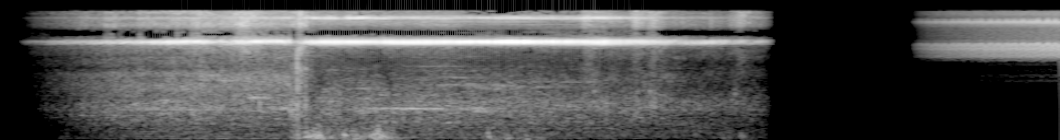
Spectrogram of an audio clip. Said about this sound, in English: So first I'm going to play the Havana syndrome recording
